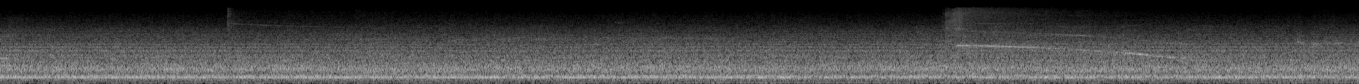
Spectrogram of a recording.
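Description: Stationary JR E257 series electric limited express train humming steadily at the platform, with a steady droning tone. About nine seconds in, a brief high squeal falls in pitch over about two seconds.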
